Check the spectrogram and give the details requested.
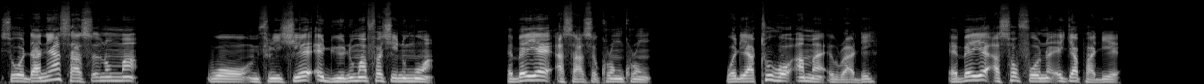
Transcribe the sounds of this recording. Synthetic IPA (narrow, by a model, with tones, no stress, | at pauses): sɛ˨wɔ˨dã˨nɪ̃˦a˦saː˨sɪ˦nʊ̃˦mã˦ | wɔ˨m̩˨fi˨ɾĩ˨ɕi˨æ˦ʔæ˦du˨e˨nũ˦mã˦fa˦ɕɛ˨nʊ̃˦mũ˦a̰˨ | ɛ˨bɛ˦jɛ˦ʔa̰˨sa̰ː˨sɪ˨kʰɾʊ̃˦ŋ˦kʰʊ̃˦n | wɔ˨dɪ˨a˨tʰʊ˦ɦɔ˦ʔa˦mã˨ʔæ˨wu˨ɾa̰˨dɪ˦ | ɛ˨bɛ˦jɛ˦ʔa˨sɔ˦fʊ˨˦ɔ˦nʊ̃˦ʔæ˦d͡ʑa˦pʰa˨dɪ˦ɛ˦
